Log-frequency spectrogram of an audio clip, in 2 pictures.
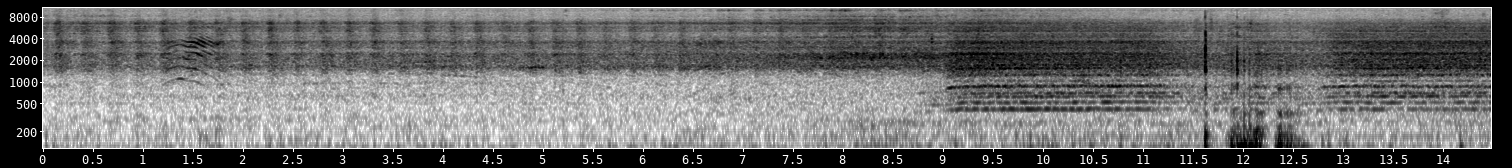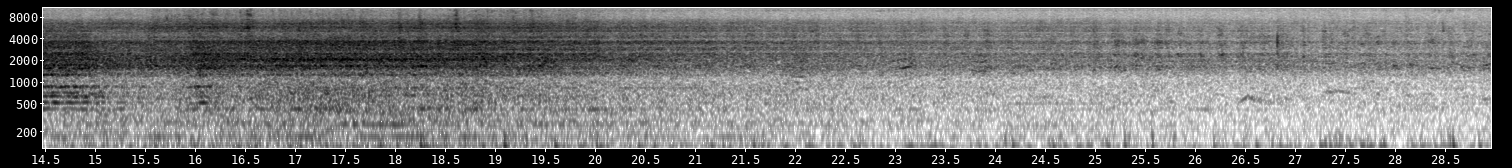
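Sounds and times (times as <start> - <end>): train carriages rumbling past: 0.0 - 28.9
multi-tone train whistle: 8.8 - 18.6.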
